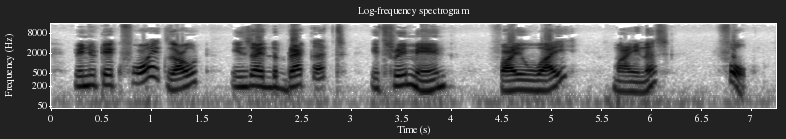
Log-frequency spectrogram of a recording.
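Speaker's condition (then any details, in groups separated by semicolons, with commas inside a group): No condition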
